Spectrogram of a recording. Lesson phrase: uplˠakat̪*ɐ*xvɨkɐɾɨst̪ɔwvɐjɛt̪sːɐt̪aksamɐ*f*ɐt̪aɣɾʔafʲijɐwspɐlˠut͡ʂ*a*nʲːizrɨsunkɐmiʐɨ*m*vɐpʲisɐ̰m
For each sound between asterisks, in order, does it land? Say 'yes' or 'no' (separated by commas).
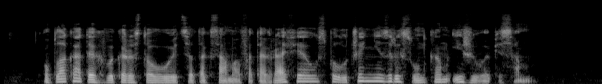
yes, yes, no, no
